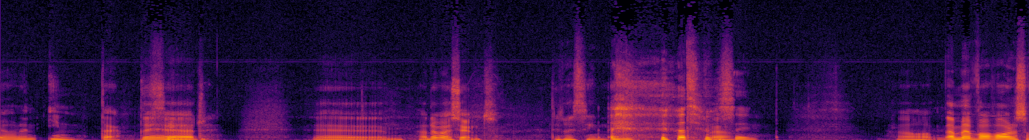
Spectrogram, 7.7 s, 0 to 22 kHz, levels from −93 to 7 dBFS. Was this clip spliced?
no; 0 cuts

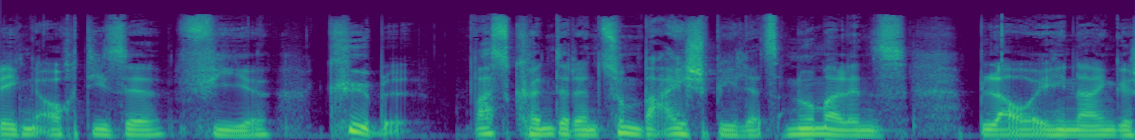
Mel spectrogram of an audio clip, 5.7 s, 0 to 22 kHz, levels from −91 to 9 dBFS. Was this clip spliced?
yes; 2 cuts; at 2.3 s, 3.9 s

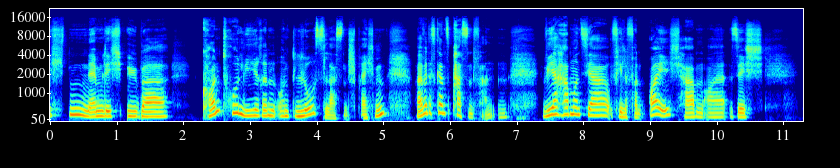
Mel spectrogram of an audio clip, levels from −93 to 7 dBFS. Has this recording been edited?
yes; 1 cut; at 8.4 s

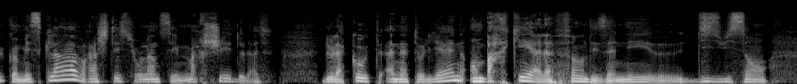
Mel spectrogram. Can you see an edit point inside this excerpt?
no; 0 cuts

